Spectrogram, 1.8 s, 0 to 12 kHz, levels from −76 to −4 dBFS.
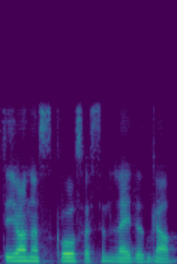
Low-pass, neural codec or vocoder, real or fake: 7.2 kHz; codec, 16 kHz, about 1 kbps, DyCAST, with the encoder's durations; fake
